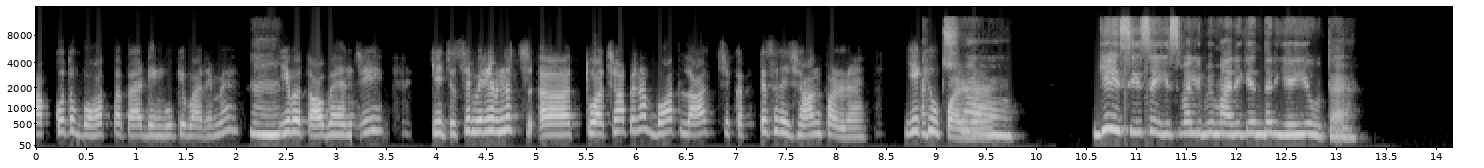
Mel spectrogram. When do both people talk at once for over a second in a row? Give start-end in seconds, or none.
none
